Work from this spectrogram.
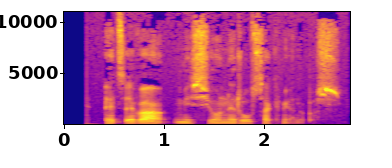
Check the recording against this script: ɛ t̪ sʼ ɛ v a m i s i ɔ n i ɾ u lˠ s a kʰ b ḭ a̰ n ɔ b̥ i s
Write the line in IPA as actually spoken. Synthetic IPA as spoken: ɛ t̪ sʼ ɛ v a m i s i ɔ n ɛ ɾ u lˠ s a kʰ m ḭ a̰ n ɔ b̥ a s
